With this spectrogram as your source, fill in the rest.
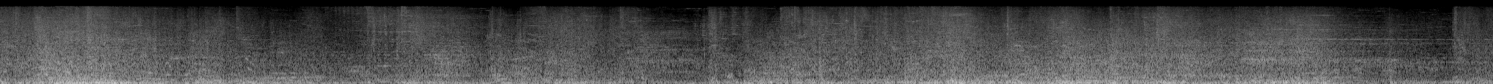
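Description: Game spells and attacks crackle and boom in a fast fight.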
